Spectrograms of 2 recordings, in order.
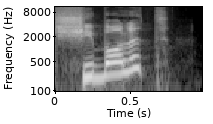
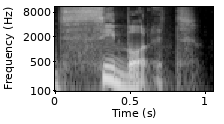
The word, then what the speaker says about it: shibboleth: Because one tribe said it shibboleth, and one tribe said Siboret.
